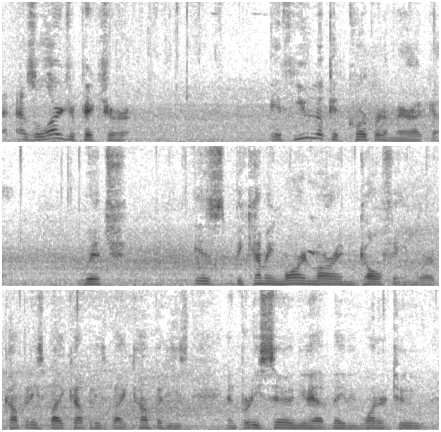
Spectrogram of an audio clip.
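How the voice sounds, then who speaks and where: A man talks at a moderate pace, leaving long, frequent pauses. Noticeable background noise runs underneath. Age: 70s. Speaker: protester. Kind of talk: interview answer. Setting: outdoors.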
